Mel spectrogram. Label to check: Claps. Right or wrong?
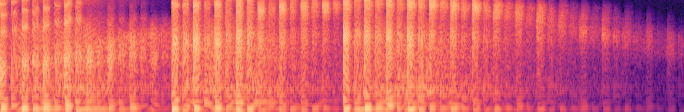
Wrong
